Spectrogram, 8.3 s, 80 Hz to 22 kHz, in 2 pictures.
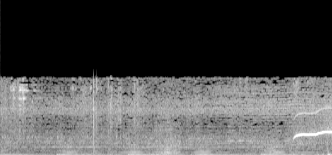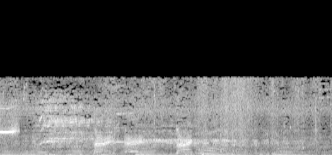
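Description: A horse in the video game Red Dead Redemption 2 whinnies and neighs loudly in a few bursts, with a whistle and hoof clip-clops, over a steady low rumble and background game sounds.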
